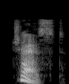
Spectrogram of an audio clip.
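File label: "chest", British English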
